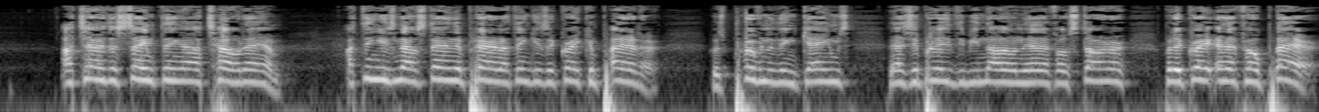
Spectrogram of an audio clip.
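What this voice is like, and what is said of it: Shouted impression of another person's voice. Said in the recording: “Please do the voice. ... Don't you just shout everything? ... Yep, just do that. ... It's like he's in the room.”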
